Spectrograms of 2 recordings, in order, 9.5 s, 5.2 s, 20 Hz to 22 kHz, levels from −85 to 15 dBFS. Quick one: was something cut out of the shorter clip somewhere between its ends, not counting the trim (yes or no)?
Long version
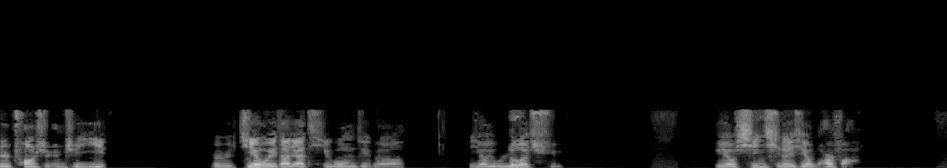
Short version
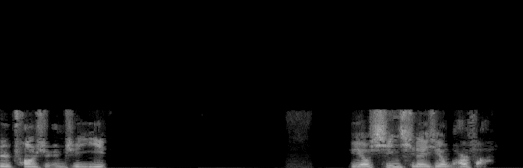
yes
